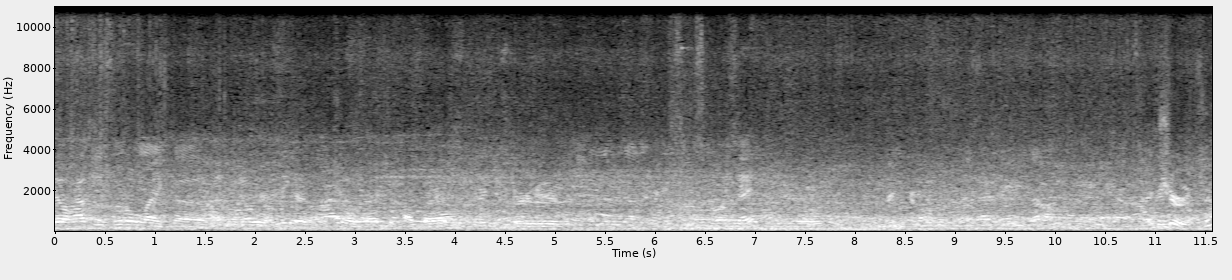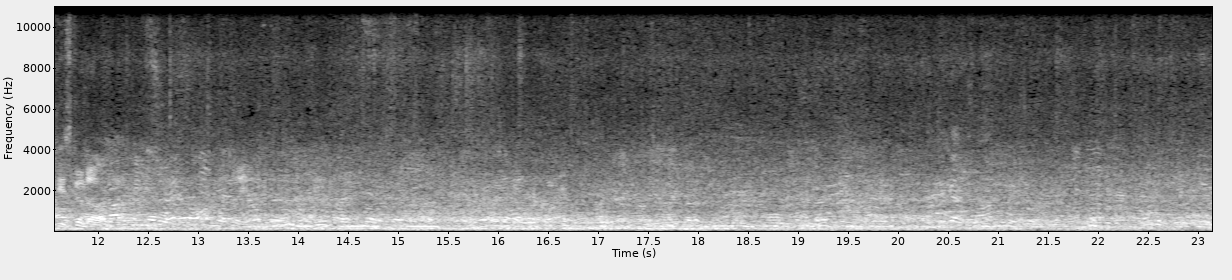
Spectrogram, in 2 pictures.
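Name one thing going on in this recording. A crowd of men and women chatter all around in a large, echoing hall.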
